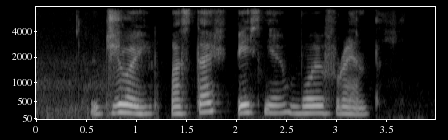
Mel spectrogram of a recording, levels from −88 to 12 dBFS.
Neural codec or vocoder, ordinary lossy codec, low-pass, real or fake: codec, 16 kHz, 8 kbps, FunCodec, trained on LibriTTS, 25 frames a second; Opus, 64 kbps; 7.2 kHz; fake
